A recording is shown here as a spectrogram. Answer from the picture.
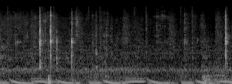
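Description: A few sharp plastic clicks about half a second in, as parts of a Transformers Prime Megatron Voyager-class action figure are snapped and locked into place during its transformation. Under them runs background electronic music with a repeating falling bass line.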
